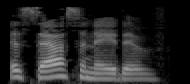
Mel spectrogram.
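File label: "assassinative", British English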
